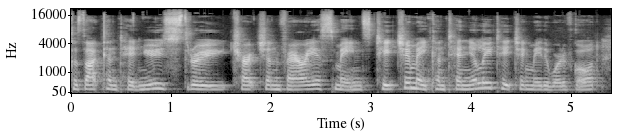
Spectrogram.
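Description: In a Belfast accent, a woman speaks at a medium pitch with fairly even intonation. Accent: Belfast Northern Irish. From Northern Ireland, Belfast. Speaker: college registrar. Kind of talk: podcast interview about faith.

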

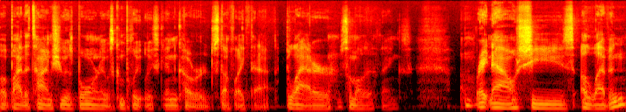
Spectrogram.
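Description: In a very clean recording with a silent background, a man talks at a fairly quick pace with a very deep, low pitch. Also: ordinary pitch variation. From US Northeast, South Jersey near Camden. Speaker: church prayer coordinator. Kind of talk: faith testimony interview.

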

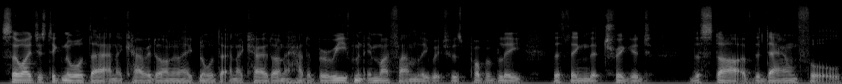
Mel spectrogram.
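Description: With an English Midlands accent, a man with a very deep, low voice and vocal fry talks very fast, his intonation lively. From England, Worcester. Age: 30s. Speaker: life coach. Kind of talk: interview.

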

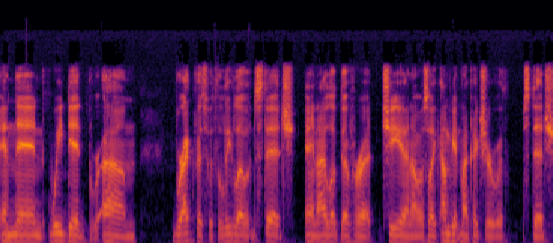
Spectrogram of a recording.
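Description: The man's voice sits fairly low and stays monotone and flat. His pace is moderate. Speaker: podcast co-host. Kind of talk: casual chat.

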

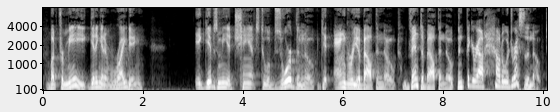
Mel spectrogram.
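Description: A man talks at a fairly high pitch and a moderate pace, with very wide pitch swings. The background is quiet. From US Northeast, South Jersey. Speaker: TV writer, director and producer. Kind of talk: interview, casual chat.

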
